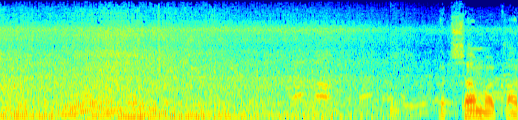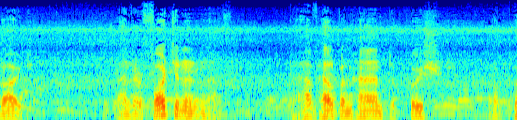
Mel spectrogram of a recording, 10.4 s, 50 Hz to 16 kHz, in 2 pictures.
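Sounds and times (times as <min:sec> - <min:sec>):
car engine revving while driving through shallow water: 0:00.0 - 0:04.2
wash and splash of spray from a car in shallow water: 0:00.0 - 0:04.4
speech: 0:03.3 - 0:05.6, 0:06.3 - 0:07.5, 0:08.1 - 0:10.3.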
